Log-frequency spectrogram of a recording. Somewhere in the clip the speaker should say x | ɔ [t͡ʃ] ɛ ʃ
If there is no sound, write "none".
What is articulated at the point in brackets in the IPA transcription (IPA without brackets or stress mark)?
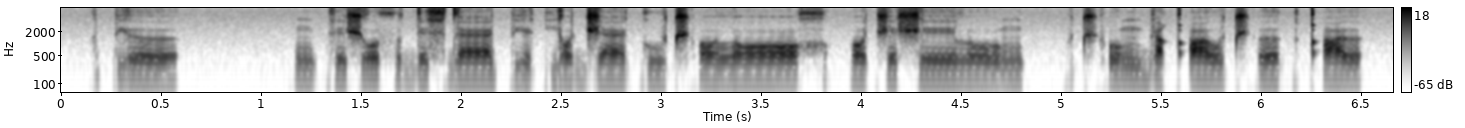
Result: t͡ʃ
